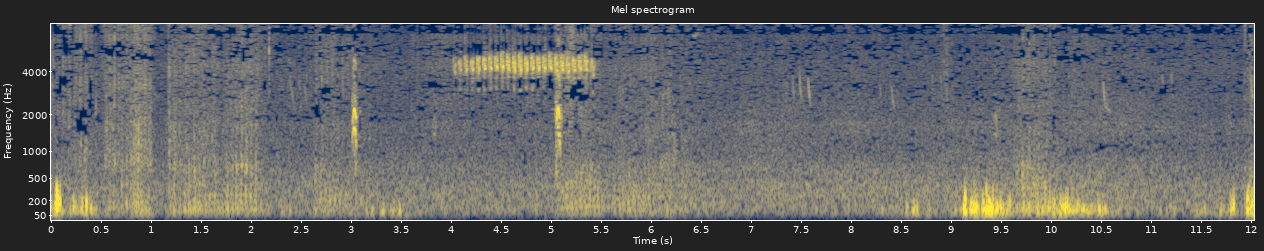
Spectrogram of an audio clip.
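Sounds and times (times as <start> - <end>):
faint outdoor background: 0.0 - 12.0
songbird high rapid trill: 3.8 - 6.2
short sharp bird chirps: 4.0 - 5.5.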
